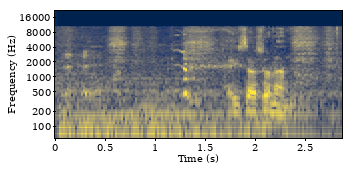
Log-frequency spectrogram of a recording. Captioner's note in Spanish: Risas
